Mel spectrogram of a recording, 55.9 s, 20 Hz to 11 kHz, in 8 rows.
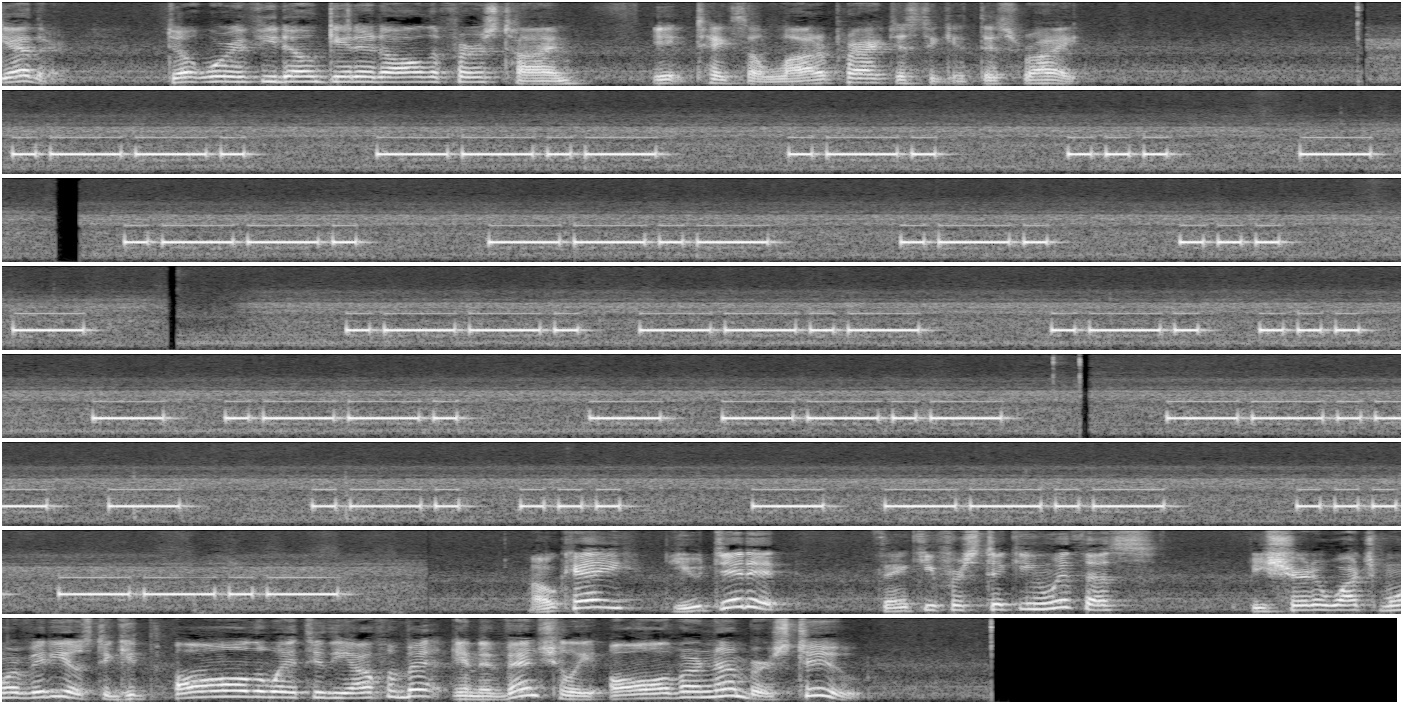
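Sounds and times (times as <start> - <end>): morse code beeps: 7.1 - 8.3, 8.9 - 10.4, 11.0 - 11.8, 14.6 - 15.8, 16.4 - 17.9, 18.5 - 21.5, 22.7 - 25.7, 26.3 - 33.1, 33.8 - 36.0, 36.6 - 38.2, 38.8 - 40.9, 41.5 - 43.8.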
